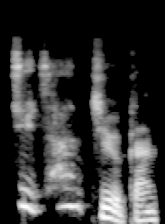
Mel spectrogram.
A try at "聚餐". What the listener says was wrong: 餐. 聚餐. Yeah, it's not can, by the way. It's 餐.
